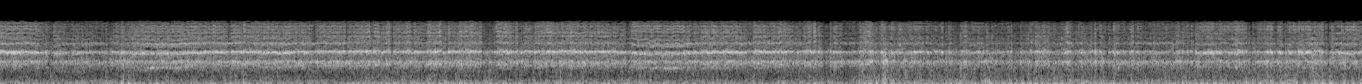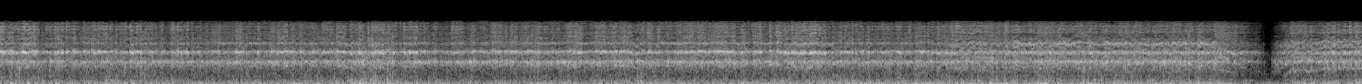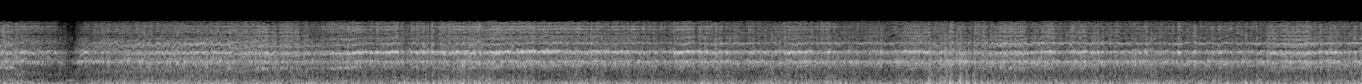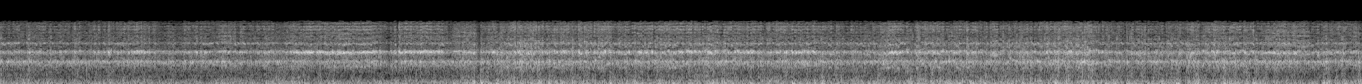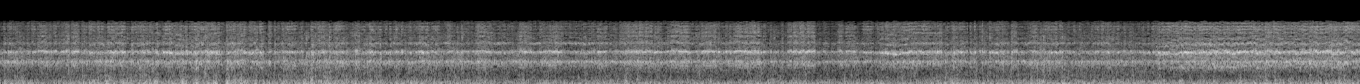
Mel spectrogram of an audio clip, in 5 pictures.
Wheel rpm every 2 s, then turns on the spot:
220, 230, 240, 220, 230, 230, 230, 230, 230, 230, 230, 230, 190, 100, 150, 210, 230, 230, 220, 230, 230, 230, 230, 230, 230, 220, 220, 230, 230, 230, 230, 230, 230, 210.
none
